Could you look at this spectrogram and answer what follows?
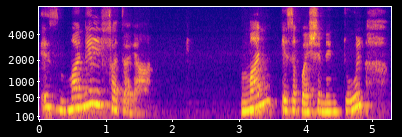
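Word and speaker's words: فتيان: You can't say Manil Fatayani.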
